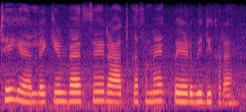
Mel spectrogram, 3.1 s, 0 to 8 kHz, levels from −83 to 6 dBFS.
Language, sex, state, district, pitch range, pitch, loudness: Hindi, female, Haryana, Rohtak, 180-200 Hz, 190 Hz, -15 LUFS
